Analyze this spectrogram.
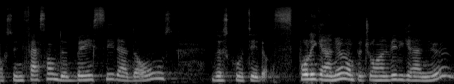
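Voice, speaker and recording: This is a woman with a Quebec accent. Her pitch sits in the medium range. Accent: Québécois French. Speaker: psychiatrist. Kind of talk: lecture. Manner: animated.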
